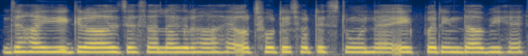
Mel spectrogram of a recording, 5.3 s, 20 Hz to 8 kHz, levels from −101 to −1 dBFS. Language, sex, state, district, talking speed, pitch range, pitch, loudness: Hindi, female, Uttar Pradesh, Lalitpur, 195 wpm, 235-245 Hz, 240 Hz, -13 LUFS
